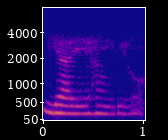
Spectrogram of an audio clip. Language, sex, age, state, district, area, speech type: Manipuri, female, 60+, Manipur, Bishnupur, rural, conversation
